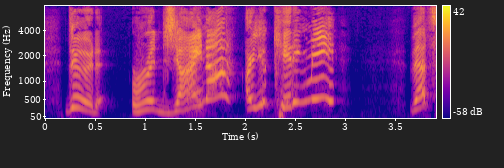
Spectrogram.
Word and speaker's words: Regina: done that what even Regina Saskatchewan is like wow they up with their titles and we rhyme with vagina dude Regina are you kidding me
